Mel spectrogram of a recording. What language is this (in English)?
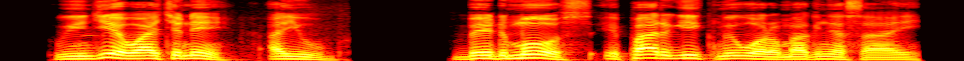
Luo (Kenya and Tanzania)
